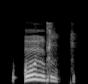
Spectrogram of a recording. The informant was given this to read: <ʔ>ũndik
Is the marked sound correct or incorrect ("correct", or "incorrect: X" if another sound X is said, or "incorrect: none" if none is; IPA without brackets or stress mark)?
correct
